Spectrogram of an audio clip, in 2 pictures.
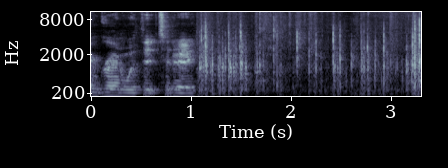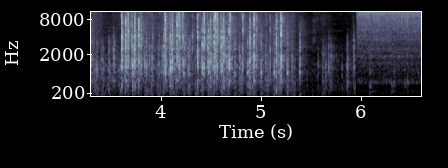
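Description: Powder pours from a pouch into a plastic bucket with a rustling hiss.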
